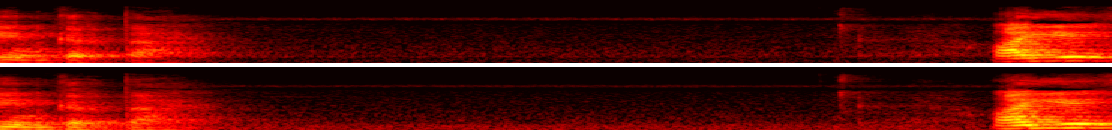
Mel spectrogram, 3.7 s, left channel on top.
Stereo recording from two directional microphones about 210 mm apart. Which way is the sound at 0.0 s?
20° left (ahead or behind).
